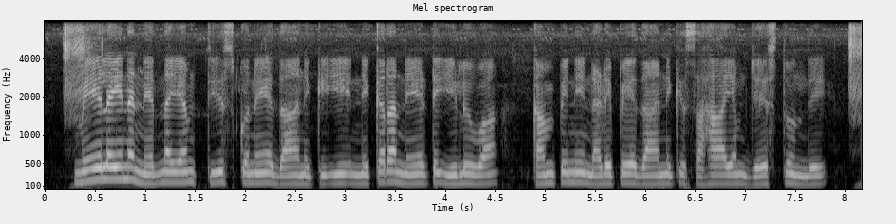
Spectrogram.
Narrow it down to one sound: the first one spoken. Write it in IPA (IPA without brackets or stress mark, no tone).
m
